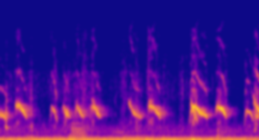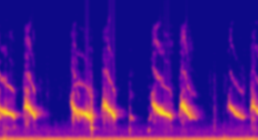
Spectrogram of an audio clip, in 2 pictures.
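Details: Chicks in their ninth week kept in a suburban backyard, peeping busily: many high, descending whistled notes, often doubled, coming almost a second apart and growing louder toward the end, over a constant low hum.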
